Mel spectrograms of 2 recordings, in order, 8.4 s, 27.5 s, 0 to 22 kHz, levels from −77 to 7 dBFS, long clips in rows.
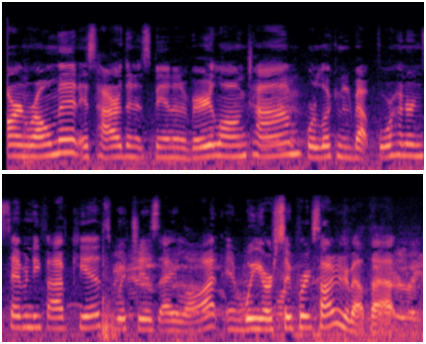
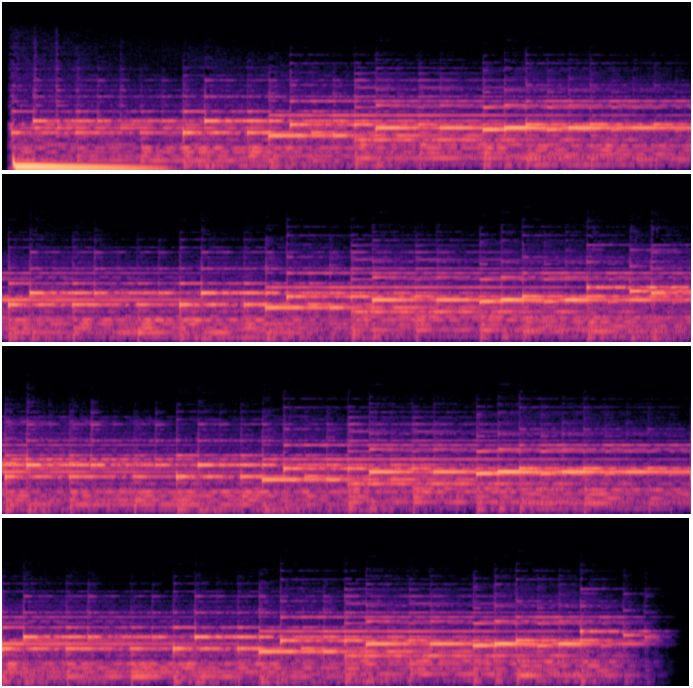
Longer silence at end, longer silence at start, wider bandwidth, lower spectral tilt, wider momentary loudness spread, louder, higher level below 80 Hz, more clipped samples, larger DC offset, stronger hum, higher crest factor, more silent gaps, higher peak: second, 0 s vs 0.3 s; about the same, 0.05 s vs 0.05 s; first, 14 kHz vs 7.2 kHz; second, -3.5 dB/octave vs -6.5 dB/octave; about the same, 6 LU vs 7 LU; about the same, -13 LUFS vs -15 LUFS; second, -38 dBFS vs -22 dBFS; neither; neither; neither; about the same, 14 dB vs 14 dB; neither; about the same, 0 dBFS vs 0 dBFS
